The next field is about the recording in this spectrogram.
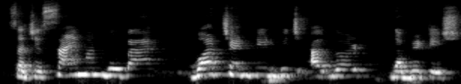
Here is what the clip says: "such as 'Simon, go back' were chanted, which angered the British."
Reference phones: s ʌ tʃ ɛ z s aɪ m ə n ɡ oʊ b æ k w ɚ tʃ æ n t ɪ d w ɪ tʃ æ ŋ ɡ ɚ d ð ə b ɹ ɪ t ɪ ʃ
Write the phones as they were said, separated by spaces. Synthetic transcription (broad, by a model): s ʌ tʃ ɛ z s aɪ m ə n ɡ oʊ b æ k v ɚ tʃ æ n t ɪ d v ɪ tʃ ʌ ɡ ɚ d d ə b ɹ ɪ t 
